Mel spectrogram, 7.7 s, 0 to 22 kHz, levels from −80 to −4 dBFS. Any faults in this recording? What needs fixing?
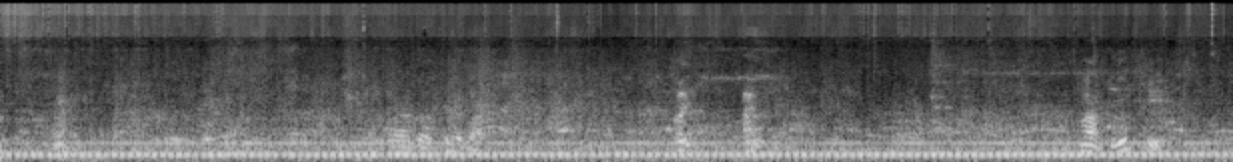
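Opus compression, likely the cause of the damage heard throughout the clip, from 0 s to the end. The encoder runs short of bits, so rather than leaving gaps it fills bands with folded or noise-like content, and tonal parts of the sound turn rough, grainy and hoarse. The texture points to Opus's hybrid mode, the one built for speech, at a rate around 16 kbps. The bandwidth is not narrowed, since content reaches about 20.2 kHz, but the damage is plainly audible. To prevent it, encode at a higher Opus bitrate or set the encoder to its music mode so it does not fall back to hybrid.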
